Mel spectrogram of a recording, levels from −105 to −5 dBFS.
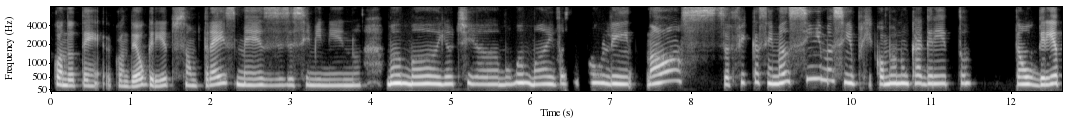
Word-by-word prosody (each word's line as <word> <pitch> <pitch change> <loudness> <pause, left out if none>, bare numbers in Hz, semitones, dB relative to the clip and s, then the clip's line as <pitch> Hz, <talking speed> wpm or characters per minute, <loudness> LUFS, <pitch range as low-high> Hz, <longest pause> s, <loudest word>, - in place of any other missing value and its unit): Quando 230 -4 +1
o 200 - -1
tem 200 -1 -6 0.2
quando 180 -2 -7
eu 195 +5 +4
grito, 220 -1 -3
são 210 -3 -6
3 250 +8 -2
meses 220 -2 -3
esse 220 +1 -2
menino: 210 0 -3 0.3
"Mamãe, 265 -1 +6
eu 260 0 0
te 265 +1 -5
amo, 250 -1 -3
mamãe, 260 -3 +2
você 270 +2 -9
é - - -17
tão 300 -1 0
lin". 265 -1 +2 0.2
Nossa! 320 -2 -2
Fica 310 +5 -9
assim, 295 -3 +1
"mansinho, 350 +10 +2
mansinho", 345 -7 +2
porque - - -18
como 255 +1 +2
eu 280 - +6
nunca 280 0 +3
grito, 275 +2 -2 0.5
então 255 0 +3
o 250 - 0
grito 240 +5 +3
260 Hz, 155 wpm, -24 LUFS, 225-285 Hz, 0.5 s, Mamãe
